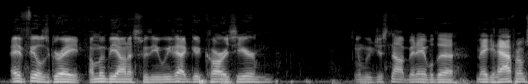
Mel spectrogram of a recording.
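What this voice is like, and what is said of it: Weak, fading sick voice. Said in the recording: “my voice is going away. I've been sick.”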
